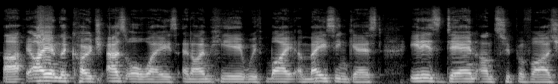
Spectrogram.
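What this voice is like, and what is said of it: Australian accent. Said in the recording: “it's good to hear an Australian accent again.”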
